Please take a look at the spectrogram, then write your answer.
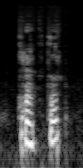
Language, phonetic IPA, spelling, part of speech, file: Polish, [ˈtraktɔr], traktor, noun, LL-Q809 (pol)-traktor.wav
